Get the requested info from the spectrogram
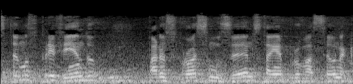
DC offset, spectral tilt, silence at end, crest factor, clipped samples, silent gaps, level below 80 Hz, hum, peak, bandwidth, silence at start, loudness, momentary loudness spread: under 0.1%; -6 dB/octave; 0 s; 14 dB; under 0.1%; none; -30 dBFS; none; 0 dBFS; 11.5 kHz; 0 s; -14 LUFS; 5 LU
